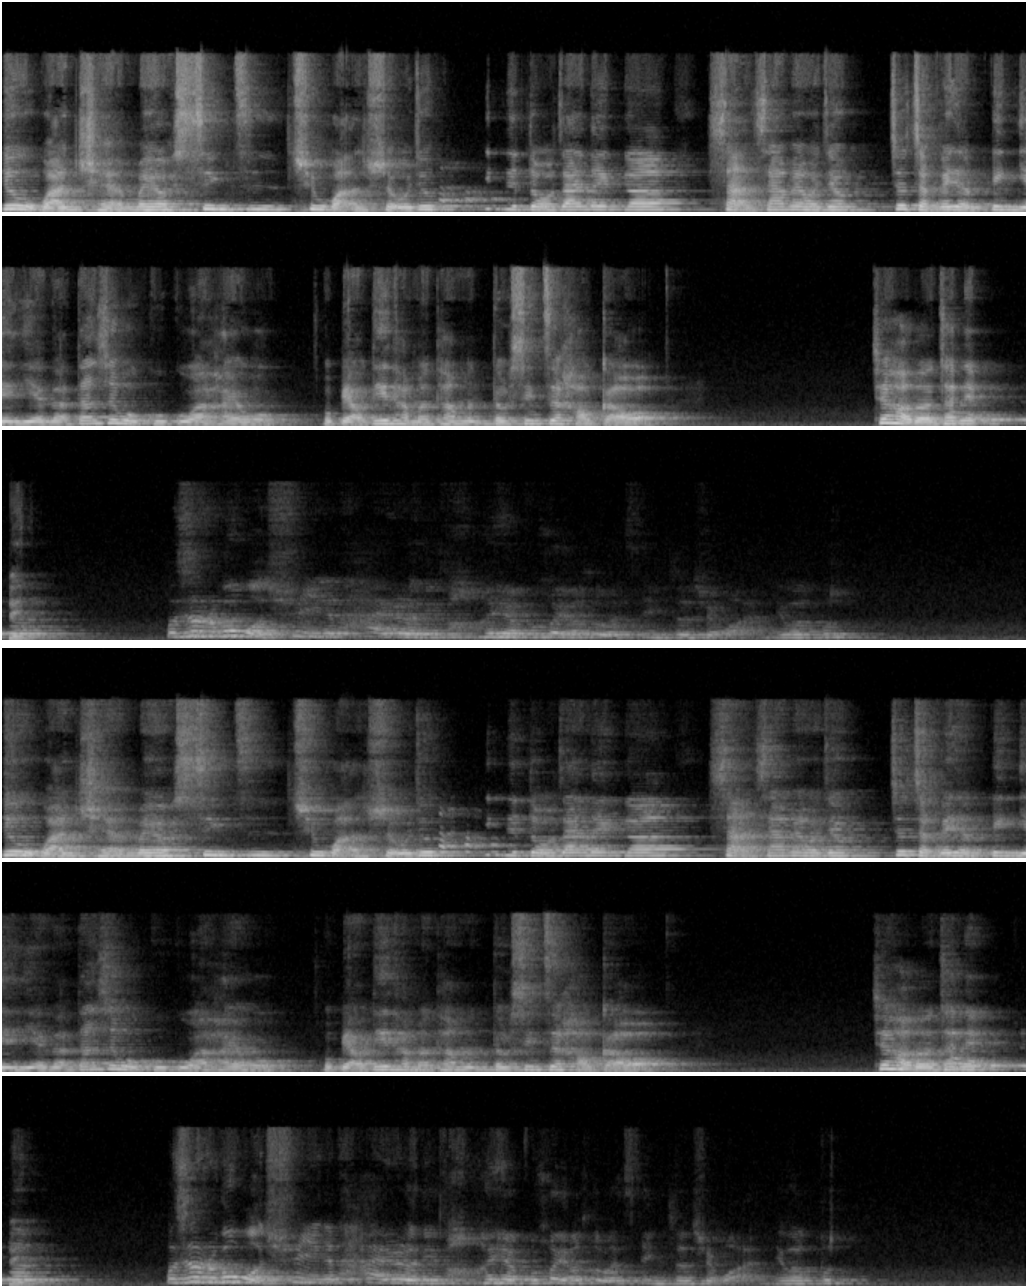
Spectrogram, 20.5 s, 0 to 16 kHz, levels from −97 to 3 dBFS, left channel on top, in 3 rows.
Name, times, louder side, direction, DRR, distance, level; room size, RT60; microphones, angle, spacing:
voice 1, 0.0-2.9 3.3-4.4 4.7-8.6 9.0-11.2 12.6-13.3 13.7-13.8, left 3 dB, 30° left, 8 dB, 0.4 m, -26 dB
voice 2, 13.1-13.9 14.7-19.2, right 1 dB, 60° right, 3 dB, 1.1 m, -37 dB
7.4 x 3.8 x 6.1 m, 0.84 s
head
